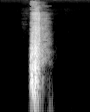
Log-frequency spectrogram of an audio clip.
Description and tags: A thud sound
fight, punch, fall, thud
